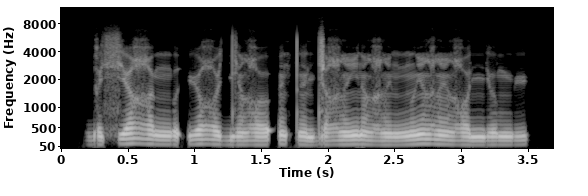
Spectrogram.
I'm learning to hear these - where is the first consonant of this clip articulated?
velum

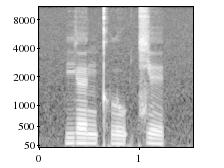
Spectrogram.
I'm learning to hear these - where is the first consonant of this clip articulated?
palate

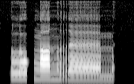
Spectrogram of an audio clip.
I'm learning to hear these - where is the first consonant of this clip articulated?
tongue tip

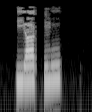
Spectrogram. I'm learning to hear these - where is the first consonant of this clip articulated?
palate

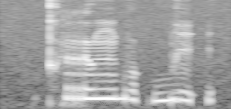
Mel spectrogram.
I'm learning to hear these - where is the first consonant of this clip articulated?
velum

